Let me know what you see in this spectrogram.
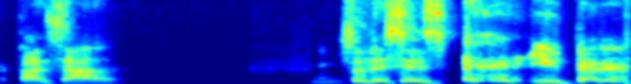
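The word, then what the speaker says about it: ghazal: South Asia um as guzzle but the Persian I learned it from the Persian pronunciation it's called in and in Persian it's pronounced gazal.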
